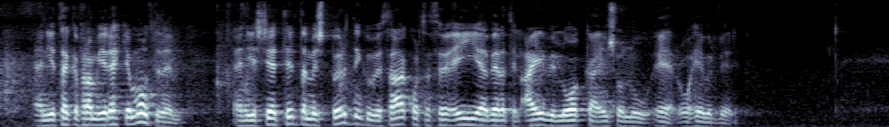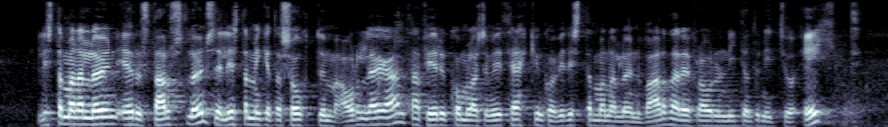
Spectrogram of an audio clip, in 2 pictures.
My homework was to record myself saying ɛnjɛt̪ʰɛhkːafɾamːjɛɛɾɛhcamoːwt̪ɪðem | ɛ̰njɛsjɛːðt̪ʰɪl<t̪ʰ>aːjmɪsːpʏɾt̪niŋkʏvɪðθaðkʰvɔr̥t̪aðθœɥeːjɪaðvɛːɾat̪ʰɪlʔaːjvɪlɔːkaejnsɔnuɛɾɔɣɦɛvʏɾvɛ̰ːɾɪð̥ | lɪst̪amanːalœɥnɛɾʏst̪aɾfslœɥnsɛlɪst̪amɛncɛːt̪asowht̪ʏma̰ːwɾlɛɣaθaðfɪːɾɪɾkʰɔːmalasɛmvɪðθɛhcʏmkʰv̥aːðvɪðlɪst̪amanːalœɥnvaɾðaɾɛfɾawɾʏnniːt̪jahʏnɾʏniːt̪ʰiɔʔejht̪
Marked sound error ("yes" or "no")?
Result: yes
